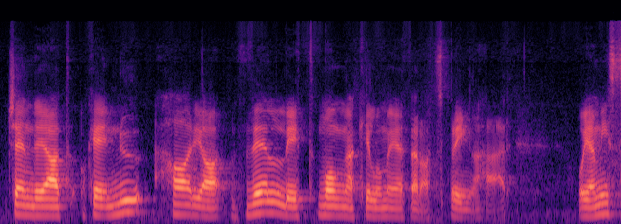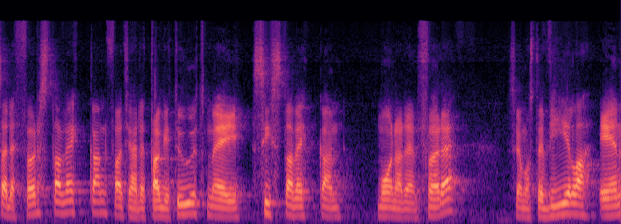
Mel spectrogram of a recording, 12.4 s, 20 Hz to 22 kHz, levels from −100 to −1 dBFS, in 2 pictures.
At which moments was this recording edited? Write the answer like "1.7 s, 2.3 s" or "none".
none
